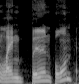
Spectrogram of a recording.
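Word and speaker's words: Langburne: Langburn.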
